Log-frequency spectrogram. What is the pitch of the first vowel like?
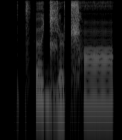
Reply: high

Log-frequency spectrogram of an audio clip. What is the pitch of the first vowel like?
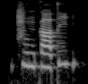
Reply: low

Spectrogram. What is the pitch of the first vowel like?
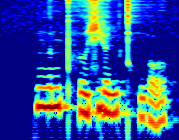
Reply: high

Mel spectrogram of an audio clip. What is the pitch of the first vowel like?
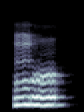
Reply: high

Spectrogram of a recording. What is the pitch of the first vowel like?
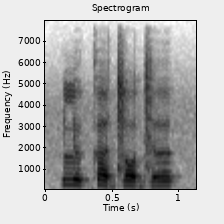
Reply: falling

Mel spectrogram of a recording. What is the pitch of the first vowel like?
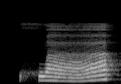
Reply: low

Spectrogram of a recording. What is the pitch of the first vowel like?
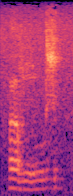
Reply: falling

